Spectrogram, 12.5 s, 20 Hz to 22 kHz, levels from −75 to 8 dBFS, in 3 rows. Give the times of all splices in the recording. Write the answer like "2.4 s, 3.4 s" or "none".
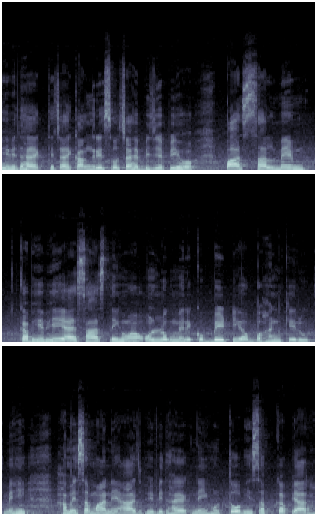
none

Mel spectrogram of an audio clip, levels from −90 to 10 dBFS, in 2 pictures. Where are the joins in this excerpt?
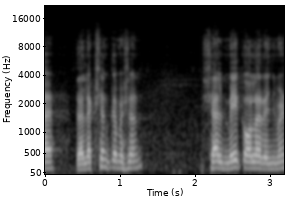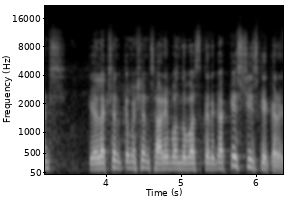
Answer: none

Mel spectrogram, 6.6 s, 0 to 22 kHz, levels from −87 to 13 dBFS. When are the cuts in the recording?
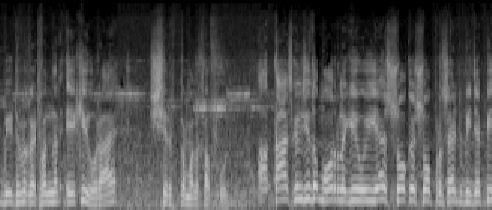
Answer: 3.3 s

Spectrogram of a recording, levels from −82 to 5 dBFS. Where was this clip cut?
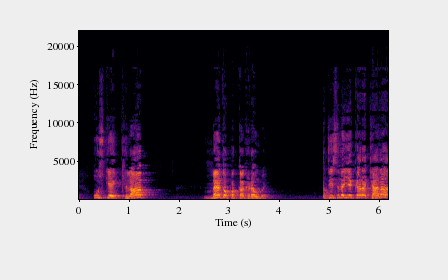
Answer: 5.0 s

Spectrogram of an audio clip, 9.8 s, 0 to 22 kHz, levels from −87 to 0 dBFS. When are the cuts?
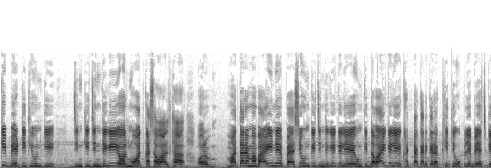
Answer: none

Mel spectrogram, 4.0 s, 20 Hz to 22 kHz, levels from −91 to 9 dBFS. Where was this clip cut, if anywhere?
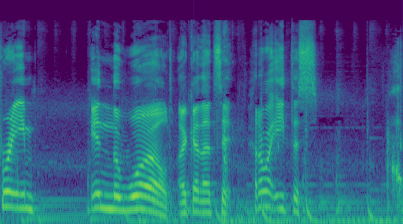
2.4 s

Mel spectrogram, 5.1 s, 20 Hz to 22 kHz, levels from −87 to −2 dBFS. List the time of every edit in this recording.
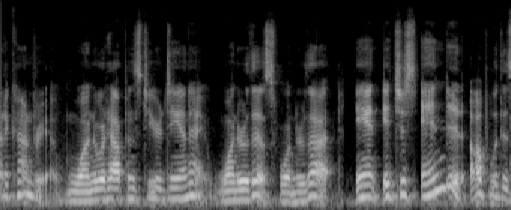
3.9 s

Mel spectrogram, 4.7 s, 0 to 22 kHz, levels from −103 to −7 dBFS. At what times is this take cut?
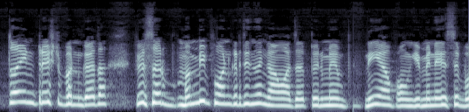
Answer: none

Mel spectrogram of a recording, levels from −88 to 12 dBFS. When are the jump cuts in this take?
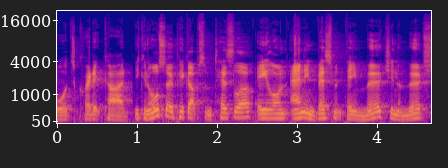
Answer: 2.5 s

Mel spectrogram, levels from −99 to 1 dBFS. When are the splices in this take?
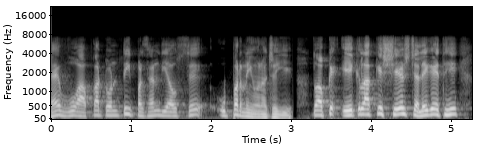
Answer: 3.1 s

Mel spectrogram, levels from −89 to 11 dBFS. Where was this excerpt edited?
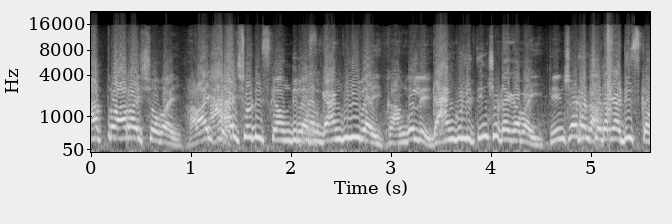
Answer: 2.2 s

